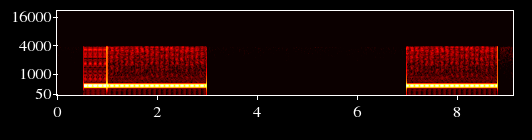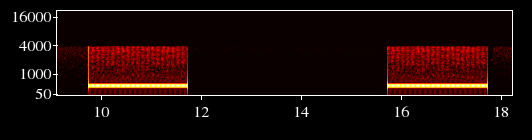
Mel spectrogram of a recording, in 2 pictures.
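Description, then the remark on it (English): A steady telephone dial tone comes in four separate bursts of roughly two seconds each, broken by stretches of silence. It is fairly loud, with a faint hiss underneath. “Try it again, Gray. Hit the phone the wrong way.”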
